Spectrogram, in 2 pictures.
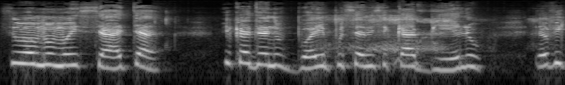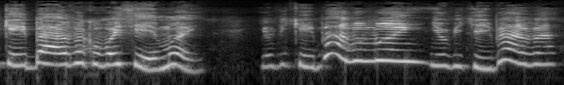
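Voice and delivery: put-on slow, whiny pouting child; filha emburrada. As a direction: sulk slowly like a grumpy little girl. Mãe faz a voz da filha emburrada. (voz lenta e manhosa de criança emburrada)

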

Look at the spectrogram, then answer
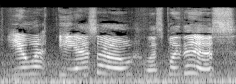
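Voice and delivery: high, eager self-quote; eager gamer urge. Retold or imitated. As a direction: blurt it out like a tempted gamer. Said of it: "but in reality I'm like".

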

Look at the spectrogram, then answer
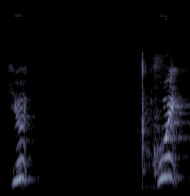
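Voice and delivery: usual speaking voice

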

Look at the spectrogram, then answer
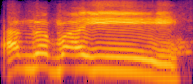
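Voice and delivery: very slow, stretched exclamation; drawn-out mock surprise.

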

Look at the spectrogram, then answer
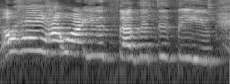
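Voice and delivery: high, sugary fake greeting; fake friendliness. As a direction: gush with fake warmth. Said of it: "Kim being so fake".

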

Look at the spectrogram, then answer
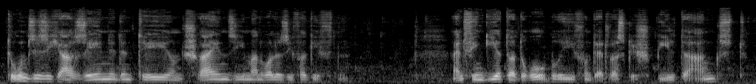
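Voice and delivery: ordinary talk, nothing marked

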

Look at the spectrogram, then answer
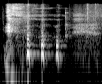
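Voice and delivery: high airy laugh; airy disbelieving laugh; breathless laugh. Real, not acted. Overloaded with fish.

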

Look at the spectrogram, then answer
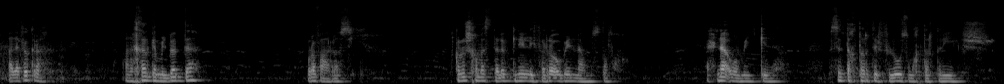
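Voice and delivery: quietly hurt, with dignity; wounded farewell. Acted. Wife walking out on Mostafa over money, quietly wounded. Mock-dignified parting speech to husband.

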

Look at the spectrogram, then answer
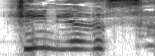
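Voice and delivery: high, gushing exclamation; delighted admiration. Real, not acted. Teacher raves over Frost's hoofbeat trick, delighted admiration. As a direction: marvel aloud with a laugh about to follow.

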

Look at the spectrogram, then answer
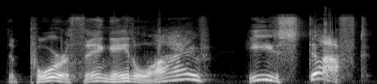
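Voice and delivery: high, loud cheeky heckler; mocking heckler. A narrator's reading. Heckler joking that Frieshardt is stuffed, high and cheeky. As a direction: play the crowd for laughs.

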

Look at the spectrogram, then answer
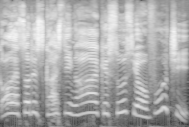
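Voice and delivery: high-pitched squeamish revulsion; mock disgust. Preacher imitates people reacting to a scandal, disgusted. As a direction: recoil like a scandalized gossip.

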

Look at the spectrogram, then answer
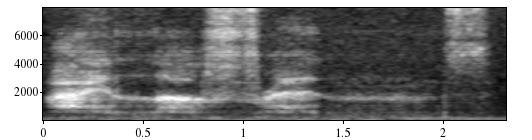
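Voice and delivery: very slow soft whisper. Acted. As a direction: breathe it out dreamily.

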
